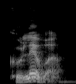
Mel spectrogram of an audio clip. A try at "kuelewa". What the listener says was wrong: So you must be careful to pronounce that E of kuelewa, no?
